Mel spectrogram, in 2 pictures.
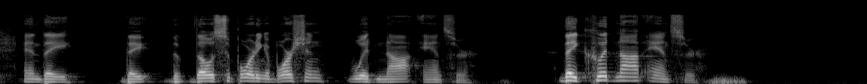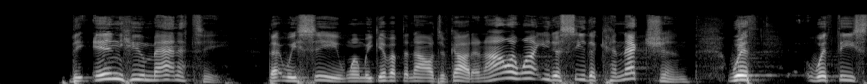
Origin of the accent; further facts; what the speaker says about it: New York, United States; The Empire State Building, my home state of New York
